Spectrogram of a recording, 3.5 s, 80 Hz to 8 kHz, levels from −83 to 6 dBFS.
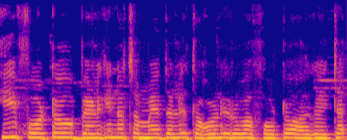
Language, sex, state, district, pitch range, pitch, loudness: Kannada, male, Karnataka, Bangalore, 225-240 Hz, 230 Hz, -11 LUFS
